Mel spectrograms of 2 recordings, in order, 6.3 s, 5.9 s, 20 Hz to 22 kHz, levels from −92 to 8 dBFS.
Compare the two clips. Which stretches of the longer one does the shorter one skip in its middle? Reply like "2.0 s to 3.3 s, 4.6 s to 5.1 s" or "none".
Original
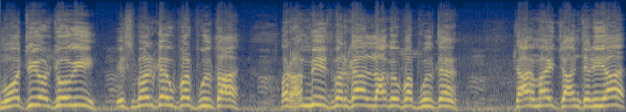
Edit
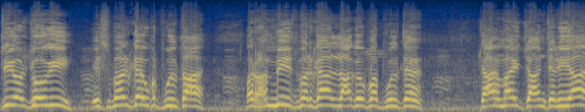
1.8 s to 1.9 s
